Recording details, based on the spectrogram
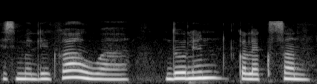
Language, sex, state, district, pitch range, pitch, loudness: Hindi, female, Jharkhand, Garhwa, 240-275 Hz, 255 Hz, -12 LUFS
